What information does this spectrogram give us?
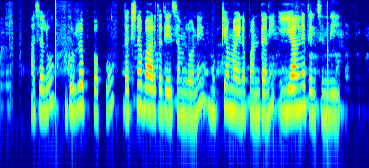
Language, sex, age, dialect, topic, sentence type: Telugu, female, 18-24, Telangana, agriculture, statement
